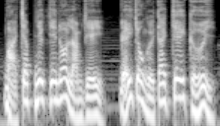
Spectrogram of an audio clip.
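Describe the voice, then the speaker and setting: A kindly older tea-seller man speaks mildly and calmly, as a male storyteller voices him. He talks at an everyday pitch with a lively lilt. The speech is soothing and unhurried, as in a storybook read aloud. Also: no room sound, faint music behind. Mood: gentle. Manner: mild, soothing.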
